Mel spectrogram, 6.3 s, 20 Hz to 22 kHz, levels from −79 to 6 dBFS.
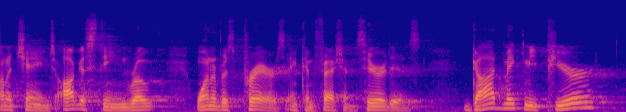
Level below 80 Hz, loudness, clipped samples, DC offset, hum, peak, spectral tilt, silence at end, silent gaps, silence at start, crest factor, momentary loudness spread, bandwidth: -54 dBFS; -25 LUFS; under 0.1%; under 0.1%; none; -6 dBFS; -6.5 dB/octave; 0.1 s; none; 0 s; 18 dB; 8 LU; 13 kHz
